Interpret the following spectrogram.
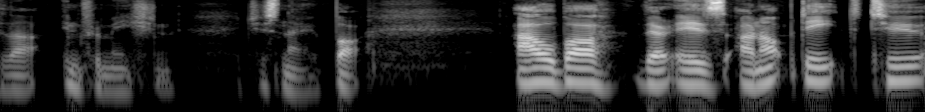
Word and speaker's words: Alba: so uh but i know that it is pronounced alba um so i need to keep i've just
